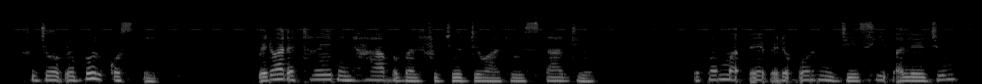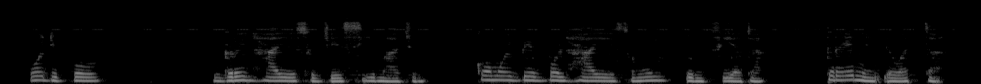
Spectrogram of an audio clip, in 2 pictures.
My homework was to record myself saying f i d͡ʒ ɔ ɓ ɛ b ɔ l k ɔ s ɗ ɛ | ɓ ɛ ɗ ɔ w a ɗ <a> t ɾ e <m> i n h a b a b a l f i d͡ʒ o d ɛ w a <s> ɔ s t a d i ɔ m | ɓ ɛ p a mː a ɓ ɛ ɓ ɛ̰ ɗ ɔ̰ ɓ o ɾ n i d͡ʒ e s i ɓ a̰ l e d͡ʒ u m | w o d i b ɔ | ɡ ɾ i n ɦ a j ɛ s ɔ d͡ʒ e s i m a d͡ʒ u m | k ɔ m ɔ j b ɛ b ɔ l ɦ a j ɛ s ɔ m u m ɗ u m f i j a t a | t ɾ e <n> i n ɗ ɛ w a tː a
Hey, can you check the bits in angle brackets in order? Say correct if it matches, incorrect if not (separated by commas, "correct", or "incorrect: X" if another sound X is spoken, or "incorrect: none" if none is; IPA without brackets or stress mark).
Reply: correct, incorrect: n, incorrect: t, correct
